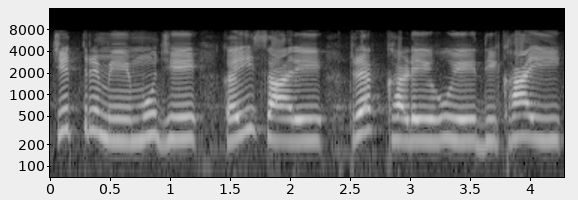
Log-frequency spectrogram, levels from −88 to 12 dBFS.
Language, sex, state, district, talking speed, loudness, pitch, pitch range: Hindi, female, Madhya Pradesh, Katni, 125 wpm, -16 LUFS, 235 Hz, 230-260 Hz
